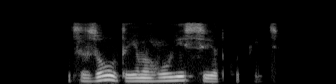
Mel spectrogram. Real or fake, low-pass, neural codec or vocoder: real; 7.2 kHz; none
